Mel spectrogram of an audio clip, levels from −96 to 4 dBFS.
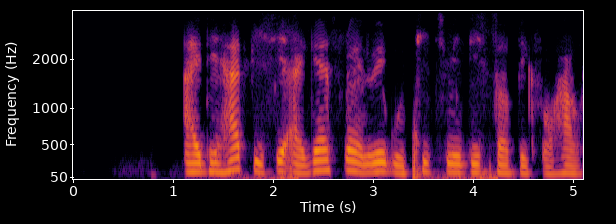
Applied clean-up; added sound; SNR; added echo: neural mask model Resemble Enhance denoiser.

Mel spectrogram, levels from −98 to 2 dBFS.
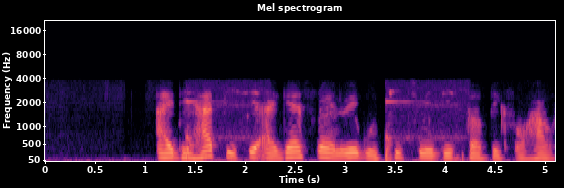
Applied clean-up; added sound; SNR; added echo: neural diffusion model UNIVERSE++.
